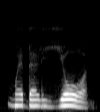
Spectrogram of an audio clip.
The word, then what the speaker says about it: медальйон: О так буквосполуч там де є буквосполучення йо завжди наголос буде на о запам'ятаємо цю хитрість так медальйон прикраса для шиї прикраса для ланцюжка запишемо медальйон І запам'ятаємо що це таке і обов'язково поставимо наголос тож став відео на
